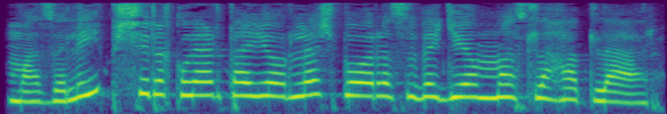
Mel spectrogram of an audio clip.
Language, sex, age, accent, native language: Uzbek, female, under 19, Jizzax, Uzbek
